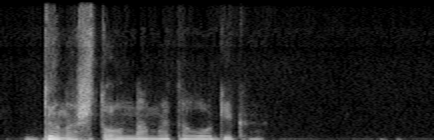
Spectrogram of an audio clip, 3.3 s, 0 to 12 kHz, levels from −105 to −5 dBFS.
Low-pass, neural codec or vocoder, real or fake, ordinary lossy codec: 10.8 kHz; none; real; Opus, 16 kbps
